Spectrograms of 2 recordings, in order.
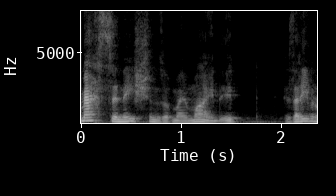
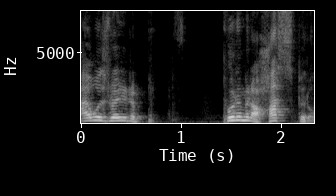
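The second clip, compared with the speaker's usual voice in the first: ordinary delivery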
